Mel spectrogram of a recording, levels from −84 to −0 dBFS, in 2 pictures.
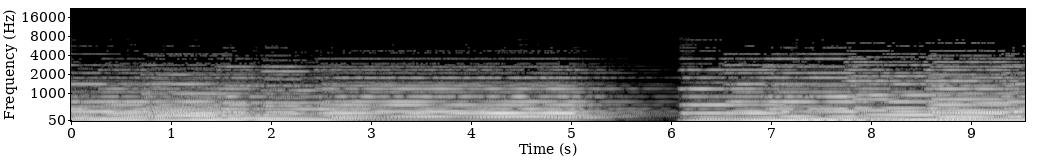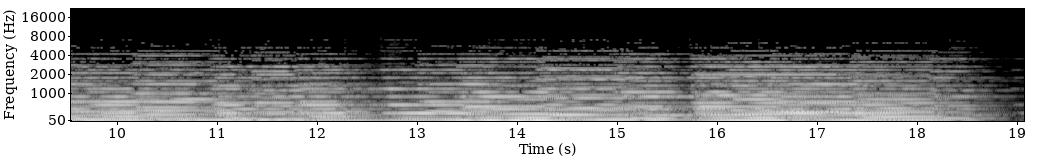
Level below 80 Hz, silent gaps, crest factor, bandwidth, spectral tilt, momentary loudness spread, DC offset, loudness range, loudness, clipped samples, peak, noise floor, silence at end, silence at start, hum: -20 dBFS; none; 14 dB; 6.6 kHz; -6.5 dB/octave; 6 LU; under 0.1%; 3 LU; -18 LUFS; under 0.1%; -2 dBFS; -45 dBFS; 0.3 s; 0 s; none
